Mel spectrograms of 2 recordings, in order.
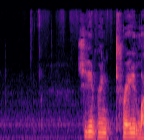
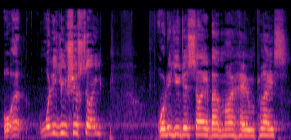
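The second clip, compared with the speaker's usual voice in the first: mock offended Brit; 7 semitones higher than usual. A fake Brit bristles at a question about the UK, in a mock British accent. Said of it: "They'd be like".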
